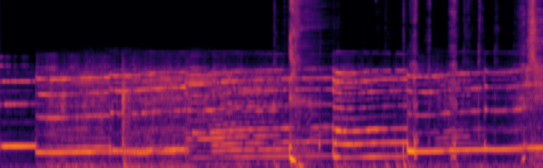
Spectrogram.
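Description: A loud, harsh electronic doorbell blares on and on, its buzzy, siren-like tone jumping between pitches about once a second, with no voices over it.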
